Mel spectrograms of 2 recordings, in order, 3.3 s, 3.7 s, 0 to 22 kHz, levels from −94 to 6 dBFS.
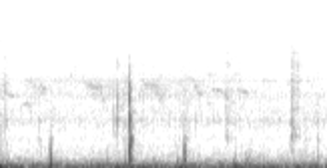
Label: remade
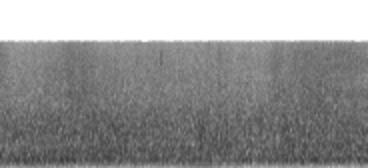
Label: recorded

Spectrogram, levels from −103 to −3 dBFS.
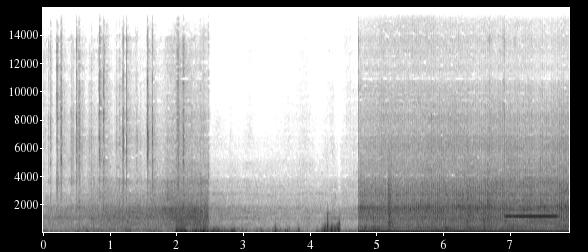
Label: remade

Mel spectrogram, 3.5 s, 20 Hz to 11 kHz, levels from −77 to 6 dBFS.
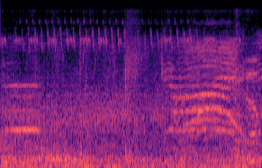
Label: remade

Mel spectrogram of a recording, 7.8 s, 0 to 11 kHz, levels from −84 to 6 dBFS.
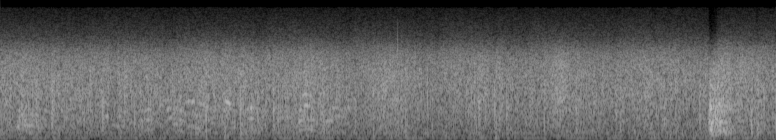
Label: recorded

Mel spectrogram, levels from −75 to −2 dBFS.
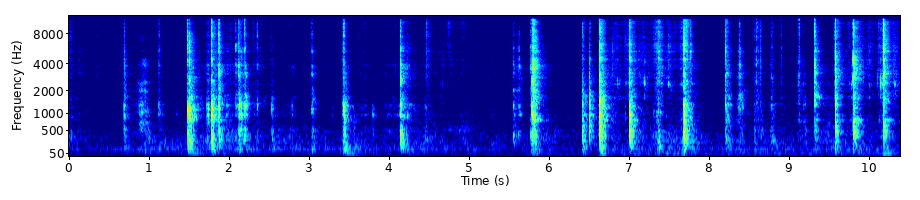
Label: remade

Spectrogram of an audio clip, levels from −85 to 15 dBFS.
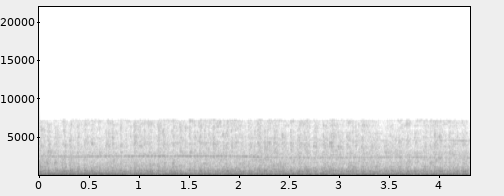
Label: recorded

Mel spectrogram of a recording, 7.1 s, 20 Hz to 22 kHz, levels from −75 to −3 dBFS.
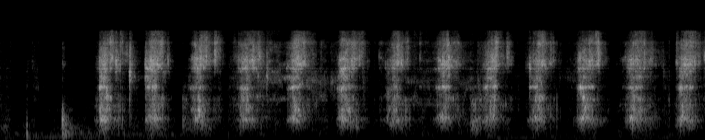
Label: remade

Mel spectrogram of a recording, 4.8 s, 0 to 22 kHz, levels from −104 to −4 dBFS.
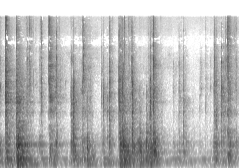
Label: recorded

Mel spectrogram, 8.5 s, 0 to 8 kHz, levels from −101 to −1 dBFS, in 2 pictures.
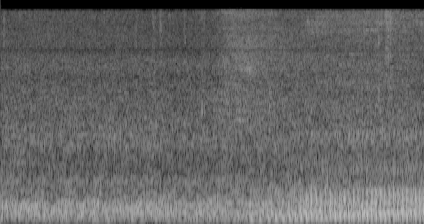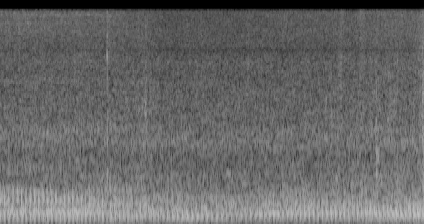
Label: recorded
